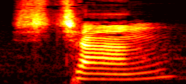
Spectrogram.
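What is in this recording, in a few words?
"xchan", Teotitlán del Valle Zapotec; saludo de mano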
